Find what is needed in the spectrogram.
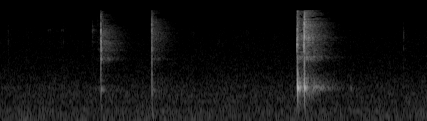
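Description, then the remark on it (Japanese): Three small clicks with no talking: two light snaps in quick succession, then a sharper, brighter click a moment later, as a plastic dental aligner made to fit the wearer's teeth is pressed onto the lower teeth, front teeth first, then pushed toward the back teeth with the fingers. “今カチッって音聞こえましたこれもう本当にねこう自分の歯型に合わせて作られているのでカチッってね綺麗にはまるんですよ。”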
